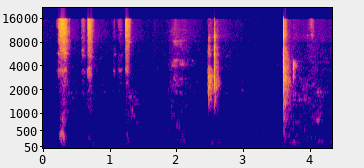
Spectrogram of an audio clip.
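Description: A few soft, irregular ticks and taps from a marker pen working on flip chart paper as zigzag lines are drawn.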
